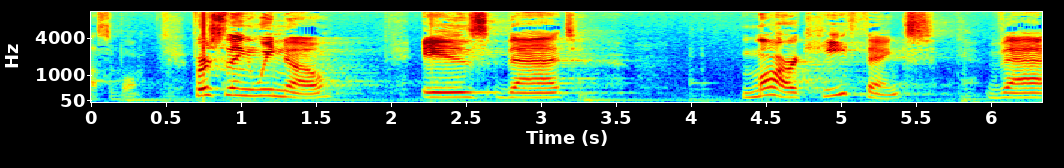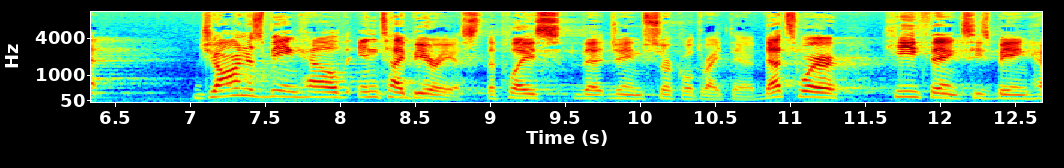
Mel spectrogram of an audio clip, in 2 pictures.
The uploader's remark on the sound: Sermon preached on Sunday, April 12, 2015. At First Presbyterian Church of Arlington Heights, Illinois.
